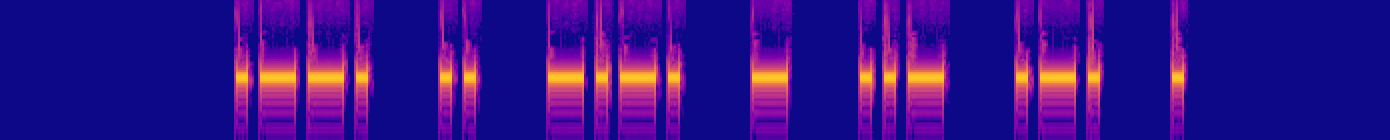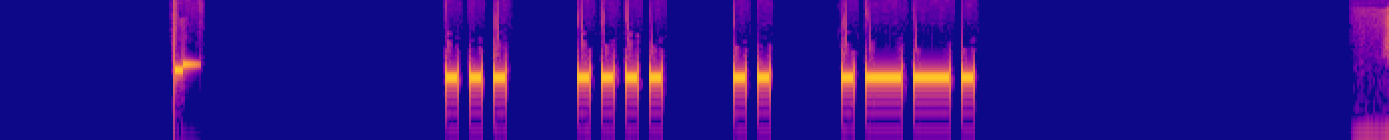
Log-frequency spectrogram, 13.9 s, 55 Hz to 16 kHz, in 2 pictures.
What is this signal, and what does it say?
Morse code, heard as a keyed tone, about 21 wpm, spaced as for 15 wpm, 690 Hz. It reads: PICTURE SHIP
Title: 2x Character Spacing - Top 500 Words - 20wpm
